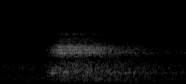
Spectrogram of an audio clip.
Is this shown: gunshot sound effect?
no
